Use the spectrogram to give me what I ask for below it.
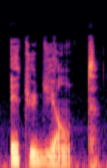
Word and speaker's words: étudiante: Okay, you don't really insist on the e, but you insist quite much on the t. Elle est étudiante.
